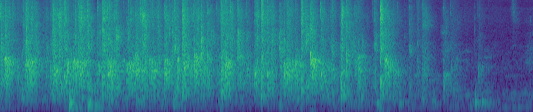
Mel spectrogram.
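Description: A crowd applauds with dense, steady clapping from many hands, holding loud for about four seconds before thinning out and fading near the end.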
